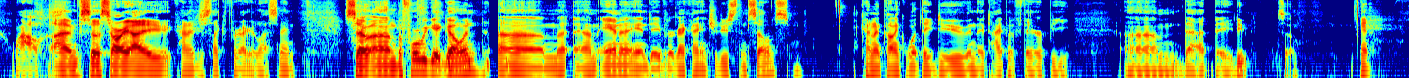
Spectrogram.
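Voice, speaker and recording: This man has a fairly low pitch with ordinary pitch variation. He talks at a fairly quick pace. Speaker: podcast host. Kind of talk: casual group conversation. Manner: halting, many fillers.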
